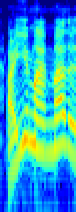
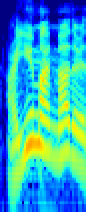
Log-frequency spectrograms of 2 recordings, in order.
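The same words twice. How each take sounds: First: Very high, loud chirpy plea; baby bird voice. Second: High, loud little bird asking; baby bird voice. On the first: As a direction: squeak it like a tiny lost bird. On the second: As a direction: squeak it out like a lost baby bird. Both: Acted.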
